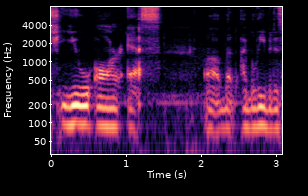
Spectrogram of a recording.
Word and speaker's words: Uyghur: They are a Muslim people in China, and it's spelled Uyghurs.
